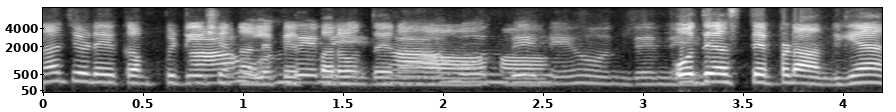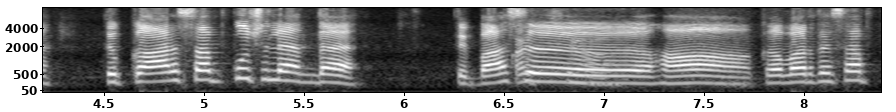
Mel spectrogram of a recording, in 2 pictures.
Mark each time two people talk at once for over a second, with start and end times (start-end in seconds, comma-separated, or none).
0.8-2.5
